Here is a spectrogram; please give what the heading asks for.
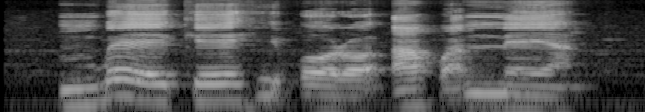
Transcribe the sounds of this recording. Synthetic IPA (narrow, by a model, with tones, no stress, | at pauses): ŋ͡m̩˨ɡ͡be˦e˦ke˦ɦɪ˨ɔ˨ɾɔ˨ʔa˦kʷa̰˨n̩˦ne˦ja˦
